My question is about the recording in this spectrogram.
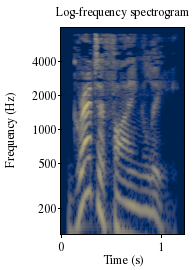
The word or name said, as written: gratifyingly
